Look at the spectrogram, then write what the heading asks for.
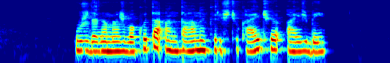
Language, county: Lithuanian, Šiauliai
